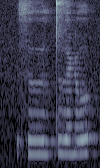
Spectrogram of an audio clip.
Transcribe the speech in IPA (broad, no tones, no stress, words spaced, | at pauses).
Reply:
sɯːlt̪ɯːə̯ɳo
